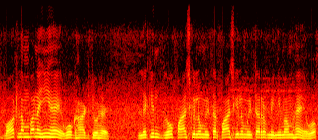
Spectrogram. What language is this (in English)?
Urdu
